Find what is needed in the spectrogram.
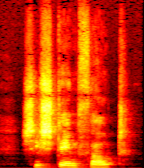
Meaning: system failure, systematic error
- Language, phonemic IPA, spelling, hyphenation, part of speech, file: Dutch, /siˈsteːmˌfɑu̯t/, systeemfout, sys‧teem‧fout, noun, Nl-systeemfout.ogg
